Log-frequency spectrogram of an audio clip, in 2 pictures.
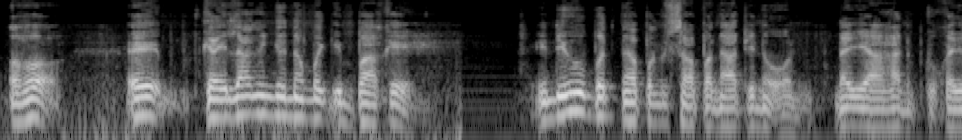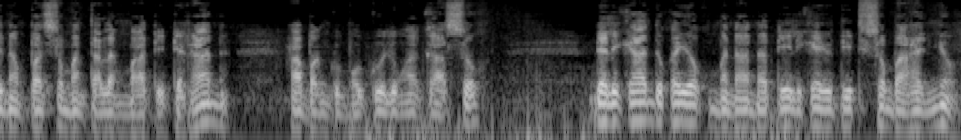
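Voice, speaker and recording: A man's voice: sits low, moderate pace, slight background noise, natural voice. An actor playing a protective, polite and reassuring man who shelters a family in a radio drama. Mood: reassuring, businesslike.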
